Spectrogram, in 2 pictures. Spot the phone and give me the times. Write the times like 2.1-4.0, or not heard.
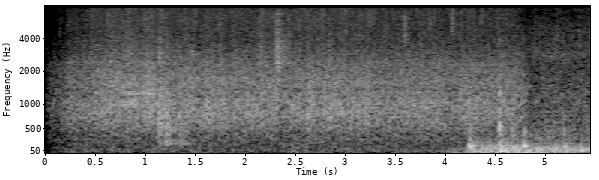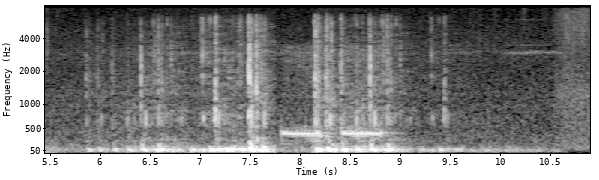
7.8-9.0.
